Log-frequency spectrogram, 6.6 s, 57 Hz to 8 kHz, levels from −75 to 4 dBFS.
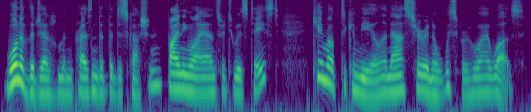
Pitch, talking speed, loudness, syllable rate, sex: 145 Hz, 245 wpm, -22 LUFS, 6.7 syllables/s, male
